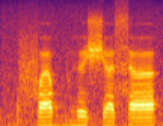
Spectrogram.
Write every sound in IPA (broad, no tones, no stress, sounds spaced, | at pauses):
f ɐ bʱ ɘ ʃ ɐ s ɐ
